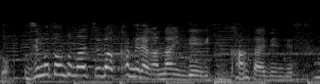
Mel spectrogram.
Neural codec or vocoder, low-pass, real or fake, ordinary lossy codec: none; 7.2 kHz; real; AAC, 32 kbps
